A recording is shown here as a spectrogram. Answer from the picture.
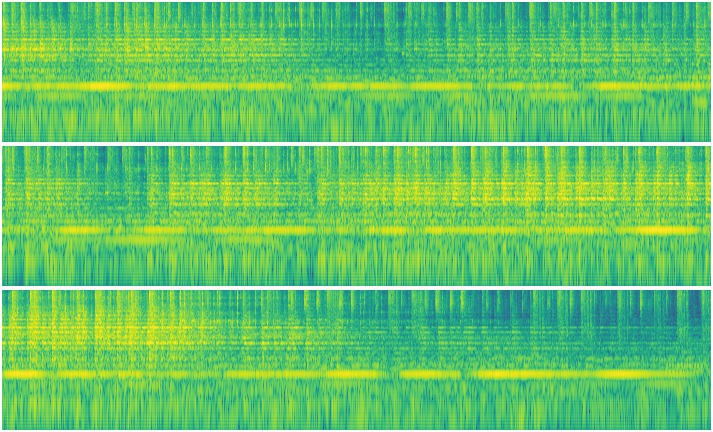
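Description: Experimental noise improvisation: tin cans and a metal gas canister worked with sticks in front of a microphone, run through electronics. Steady droning tones stop and start over a continuous scratchy, rattling texture.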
